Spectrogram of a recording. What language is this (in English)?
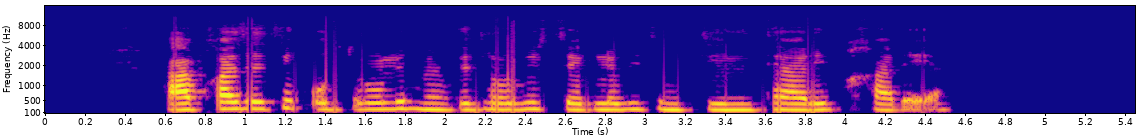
Georgian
